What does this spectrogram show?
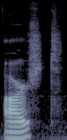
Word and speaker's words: Art: Celtic name for him is Art. Pronounced Arsht.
